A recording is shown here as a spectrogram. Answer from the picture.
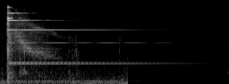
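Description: A single bright bell ding, the sound effect for a subscribe animation's notification bell being clicked. It rings out with a clear tone that fades away over about a second.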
